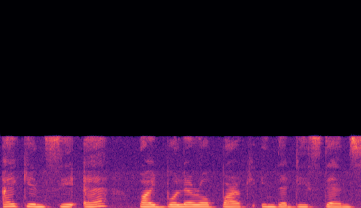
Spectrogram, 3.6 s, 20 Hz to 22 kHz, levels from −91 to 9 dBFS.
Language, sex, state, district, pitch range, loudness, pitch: English, female, Nagaland, Kohima, 195-215 Hz, -15 LUFS, 205 Hz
